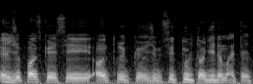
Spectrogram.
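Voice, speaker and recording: Dark and mellow in tone, a man talks at a very fast pace. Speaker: rapper. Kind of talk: interview.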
